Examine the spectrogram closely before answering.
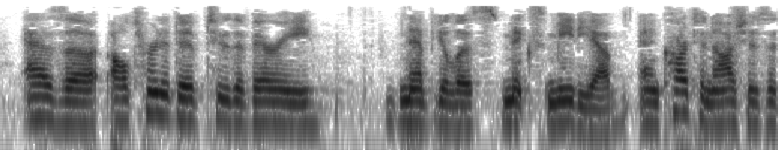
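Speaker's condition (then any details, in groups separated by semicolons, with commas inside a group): No condition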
